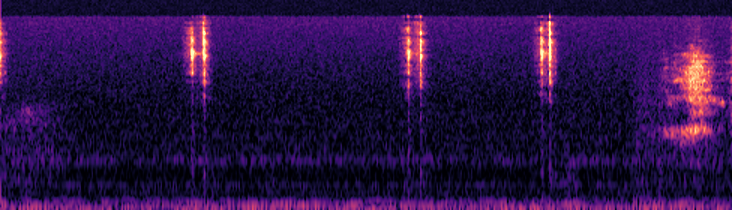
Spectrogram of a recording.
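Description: Faint computer mouse clicks while wiring a circuit in simulation software: four of them, the last three each a quick double click, over a faint low hum.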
